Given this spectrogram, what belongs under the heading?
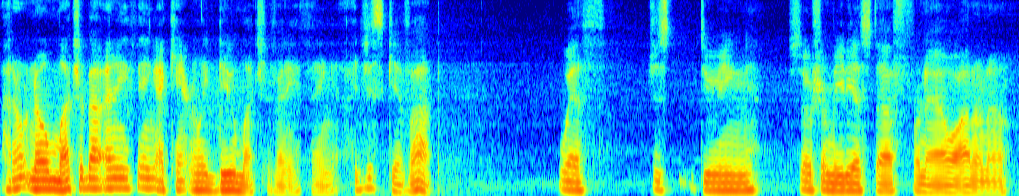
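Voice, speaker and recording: A man in his thirties with a light, androgynous voice, ranting at home at night in a rambling, self-deprecating way. He mostly keeps his voice down, then flares up loudly before trailing off again. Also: medium pitch, fairly even intonation, unhurried, vocal fry. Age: 30s. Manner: keeps his voice down, with loud bursts. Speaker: musician and vlogger. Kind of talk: rambling late-night rant to camera.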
